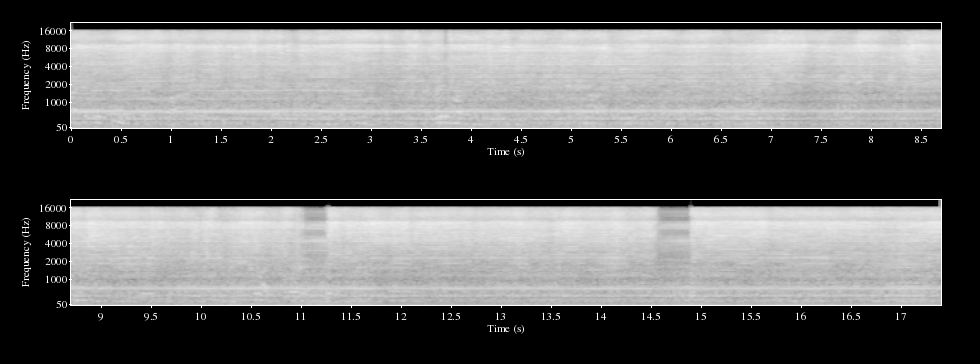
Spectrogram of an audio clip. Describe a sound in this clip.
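A wooden piece hisses against a spinning polishing wheel.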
